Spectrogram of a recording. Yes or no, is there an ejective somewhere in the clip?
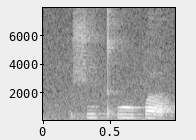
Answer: yes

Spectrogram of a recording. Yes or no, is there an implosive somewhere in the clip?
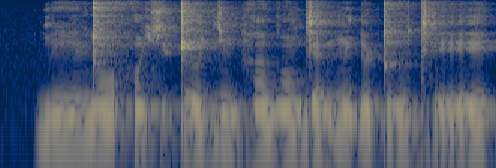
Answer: yes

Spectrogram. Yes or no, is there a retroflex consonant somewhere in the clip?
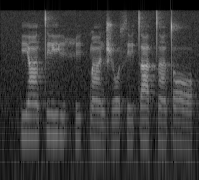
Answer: no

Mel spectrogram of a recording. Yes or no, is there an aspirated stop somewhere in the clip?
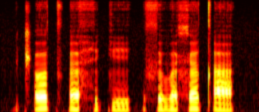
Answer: no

